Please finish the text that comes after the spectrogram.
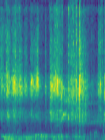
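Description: Flying pigeons of an old breed coo in low, rolling calls, close and fairly loud, repeating steadily through the moment.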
